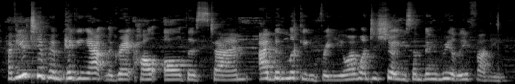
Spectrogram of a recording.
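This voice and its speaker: A man's voice: very high voice, fast, a bit bright, roomy sound. A woman voicing an arrogant, sneering teenage schoolboy with a drawling, scornful delivery for a storybook.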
